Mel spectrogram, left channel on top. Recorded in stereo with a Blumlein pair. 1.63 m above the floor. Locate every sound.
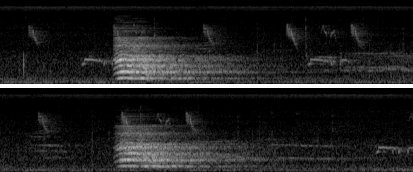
1.1 s a scream: 60° left, 5 m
